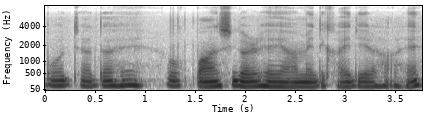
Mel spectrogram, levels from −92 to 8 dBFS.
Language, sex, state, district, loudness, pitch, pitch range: Hindi, male, Arunachal Pradesh, Longding, -17 LUFS, 125 Hz, 115-130 Hz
